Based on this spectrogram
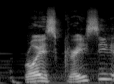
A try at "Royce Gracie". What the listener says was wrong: Hoist Gracie. It's an R, but it's pronounced Hoist.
